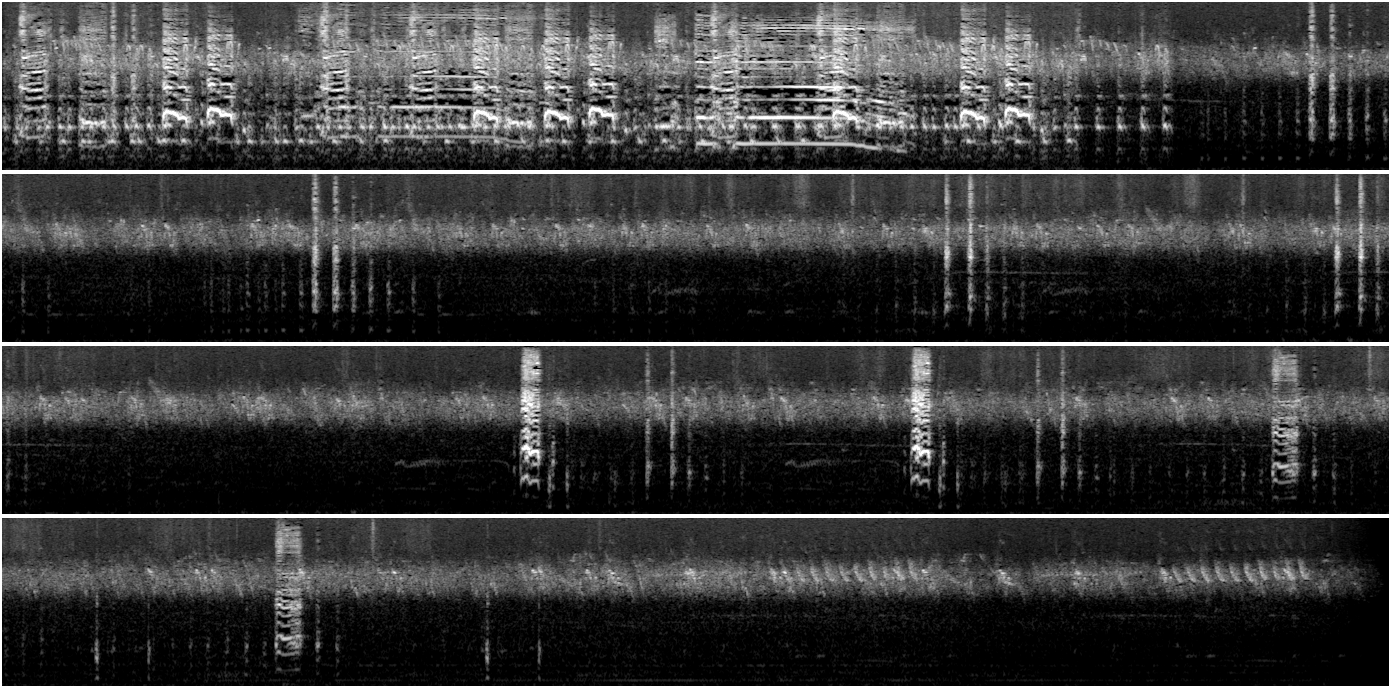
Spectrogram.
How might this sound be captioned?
a mix of several chickens and a roster
BWWACK, chickens, pultry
